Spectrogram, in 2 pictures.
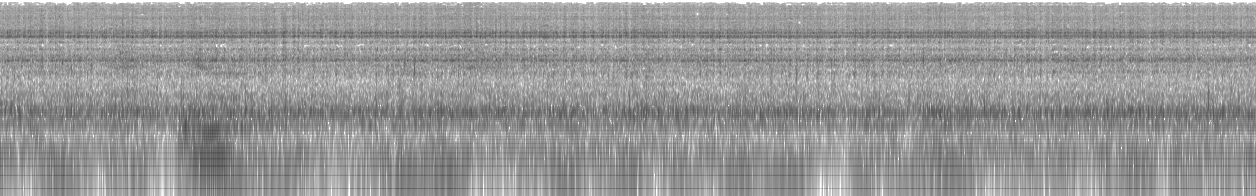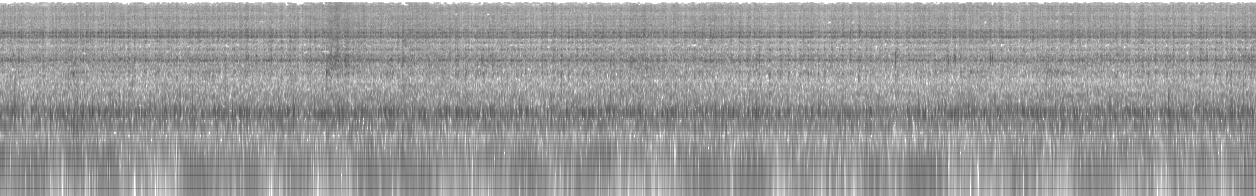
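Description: Water boiling steadily in the base of an electric food steamer, a continuous low bubbling rumble as it steams rice cakes in the tray above.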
